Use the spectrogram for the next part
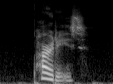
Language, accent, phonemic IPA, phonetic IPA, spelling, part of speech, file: English, US, /ˈpɑɹtiz/, [ˈpɑɹɾiz], parties, noun / verb, En-us-parties.ogg
- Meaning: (noun) 1. plural of party 2. plural of partie (obsolete spelling of party); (verb) third-person singular simple present indicative of party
